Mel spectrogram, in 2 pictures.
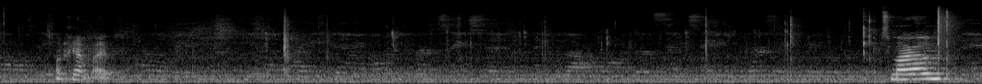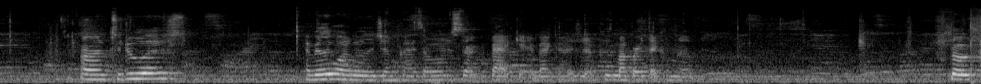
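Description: A fork scrapes and clicks on a plate.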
